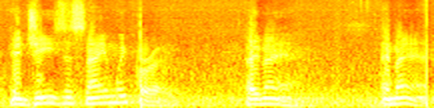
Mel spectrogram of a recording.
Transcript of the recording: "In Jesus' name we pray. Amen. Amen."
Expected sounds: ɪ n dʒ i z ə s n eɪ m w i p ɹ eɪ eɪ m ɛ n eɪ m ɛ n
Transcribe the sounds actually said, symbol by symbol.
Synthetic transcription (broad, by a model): ɪ n dʒ i z ə s n eɪ m w i p ɹ eɪ eɪ m ɛ n eɪ m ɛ n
